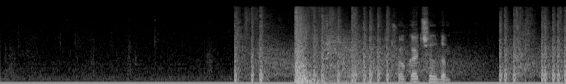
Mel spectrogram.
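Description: Automatic gunfire rattles in the shooter game Survarium in loud, rapid bursts after a quiet lead-in, with one heavy close shot and more short volleys. A voice speaks briefly over a steady low hum.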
